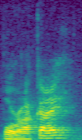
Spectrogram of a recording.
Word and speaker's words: Boracay: hasn't i have for like i went to boracay morocco is that how you say it i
